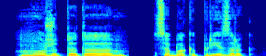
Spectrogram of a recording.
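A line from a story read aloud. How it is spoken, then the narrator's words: Uncertain guess. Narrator (Russian): неуверенно предположила Магда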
